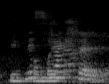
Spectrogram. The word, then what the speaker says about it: distraction: We need a noun, and the keyword is distraction. Very good. Distraction. Okay. Distraction. So listen and repeat after recording 5. Distraction. Again, distraction. Okay, so where is the stress? The second syllable.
